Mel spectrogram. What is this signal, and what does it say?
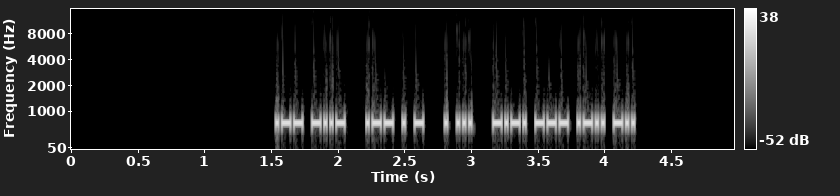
Morse code, heard as a keyed tone, about 54 wpm, 700 Hz. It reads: WX WET ES COLD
